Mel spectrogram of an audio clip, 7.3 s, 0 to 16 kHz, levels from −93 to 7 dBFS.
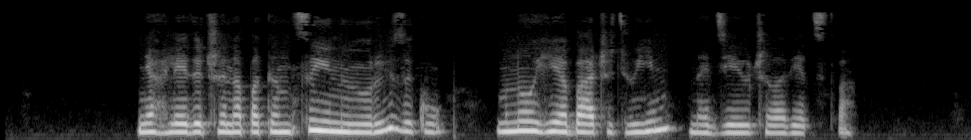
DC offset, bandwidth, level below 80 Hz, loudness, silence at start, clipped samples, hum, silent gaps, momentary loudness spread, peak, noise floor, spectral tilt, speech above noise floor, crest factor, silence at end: under 0.1%; 11.5 kHz; -62 dBFS; -16 LUFS; 1.05 s; under 0.1%; none; none; 16 LU; -2 dBFS; -71 dBFS; -9 dB/octave; 55 dB; 14 dB; 0.9 s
